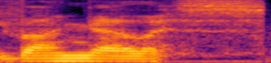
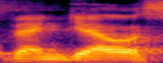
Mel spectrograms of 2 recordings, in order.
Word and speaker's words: Vangelis: film is Chariots of Fire, and it is Vangelis. Well done. Yes, Tom, you're on the board. That is, of course, the famous score from Chariots of Fire. We said pronunciation. I didn't know it was Vangelis.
